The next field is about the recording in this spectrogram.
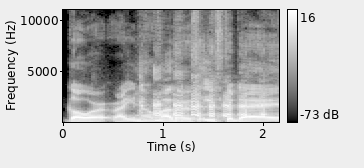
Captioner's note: laughing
